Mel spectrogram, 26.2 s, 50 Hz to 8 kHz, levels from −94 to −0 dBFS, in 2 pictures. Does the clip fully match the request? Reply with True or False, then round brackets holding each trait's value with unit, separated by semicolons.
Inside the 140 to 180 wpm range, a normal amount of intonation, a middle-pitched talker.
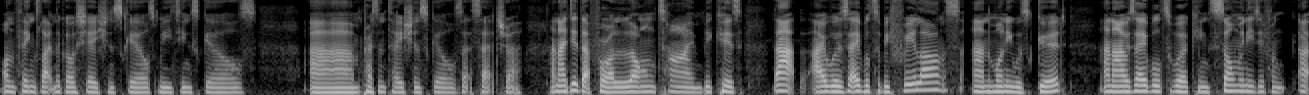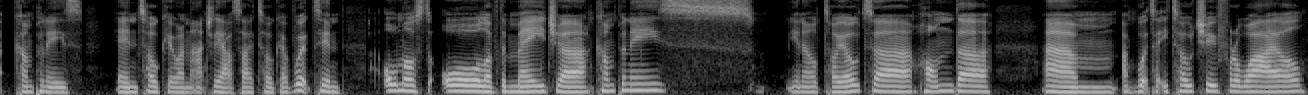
False (160 wpm; 2.3 semitones; 160 Hz)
